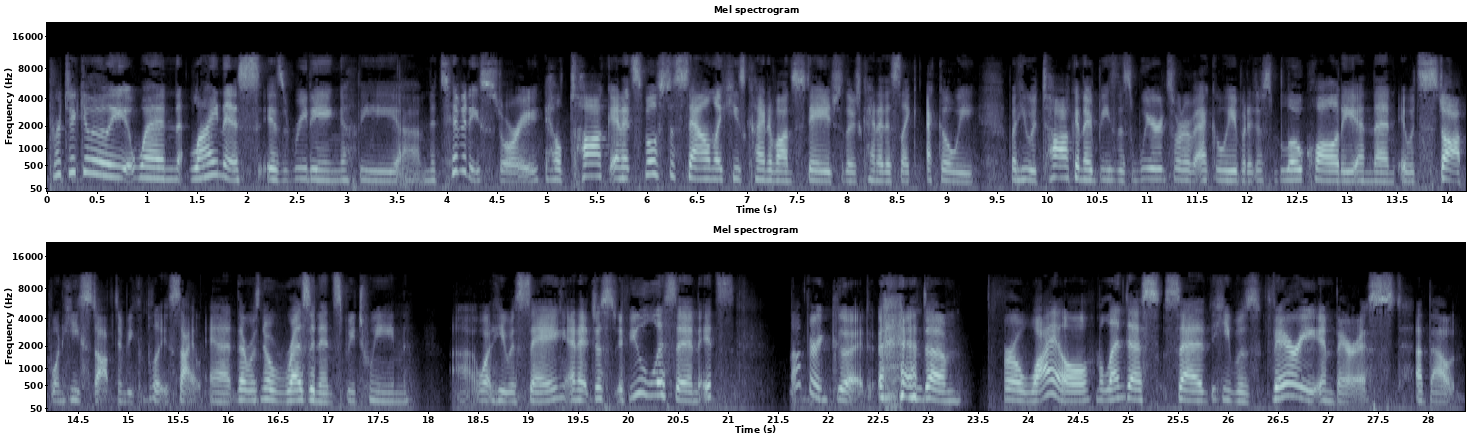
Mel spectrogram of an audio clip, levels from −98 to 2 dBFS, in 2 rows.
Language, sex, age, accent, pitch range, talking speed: English, female, 20-39, American, 185-230 Hz, 190 wpm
